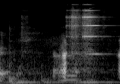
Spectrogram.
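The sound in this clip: A bell is rung a few times with brief, bright metallic dings, short and sharp, among quieter background sounds.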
